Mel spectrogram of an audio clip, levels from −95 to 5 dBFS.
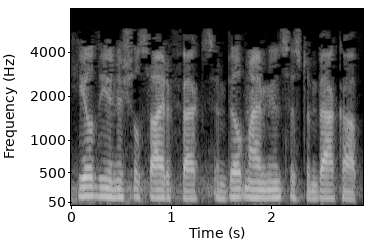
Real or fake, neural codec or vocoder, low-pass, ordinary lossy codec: fake; vocoder, 22.05 kHz, 80 mel bands, Vocos; 7.2 kHz; MP3, 24 kbps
